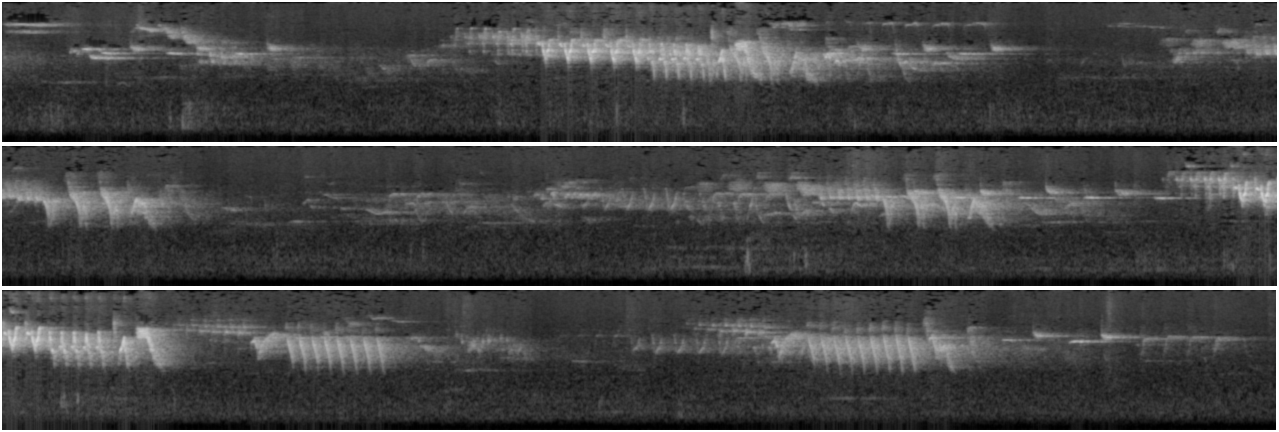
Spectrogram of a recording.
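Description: Birdsong: a small bird singing fast trilling phrases, each lasting a second or two and recurring about every five seconds.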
